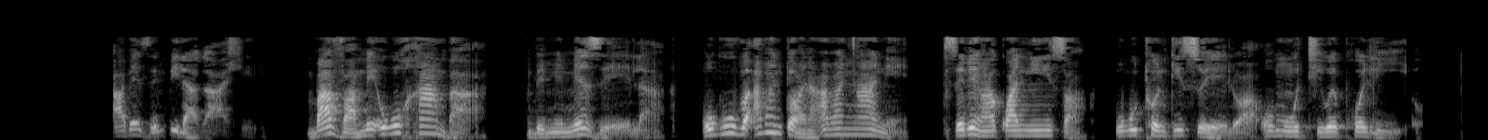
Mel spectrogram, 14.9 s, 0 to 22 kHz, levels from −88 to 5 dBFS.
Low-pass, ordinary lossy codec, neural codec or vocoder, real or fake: 7.2 kHz; MP3, 32 kbps; vocoder, 22.05 kHz, 80 mel bands, WaveNeXt; fake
